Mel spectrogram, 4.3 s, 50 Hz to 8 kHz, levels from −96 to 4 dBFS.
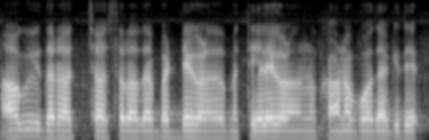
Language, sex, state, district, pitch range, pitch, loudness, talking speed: Kannada, male, Karnataka, Koppal, 130-135 Hz, 130 Hz, -16 LUFS, 110 wpm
